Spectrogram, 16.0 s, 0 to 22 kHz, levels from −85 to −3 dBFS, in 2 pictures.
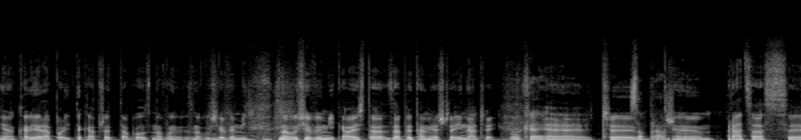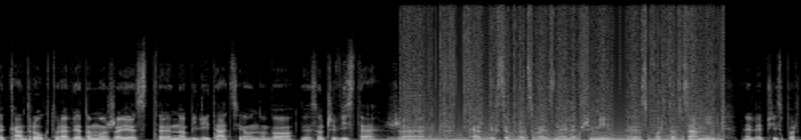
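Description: A speech clip that turns grainy and harsh from 12.00 to 15.25 s, just after "bo to jest oczywiste", with quiet stretches sputtering or dropping out. The likely cause is low bit depth without dither: roughly 5-bit truncation, leaving signal-following distortion only about 10 dB down.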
